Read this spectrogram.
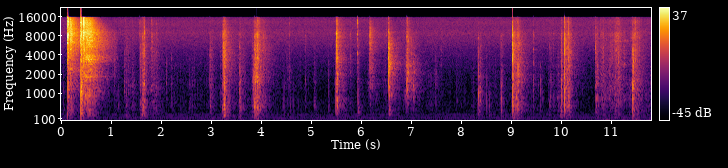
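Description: Stiff plastic thatch rustles and crackles as it is handled.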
